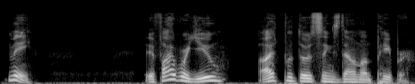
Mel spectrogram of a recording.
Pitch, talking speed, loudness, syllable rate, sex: 135 Hz, 175 wpm, -19 LUFS, 5.6 syllables/s, male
